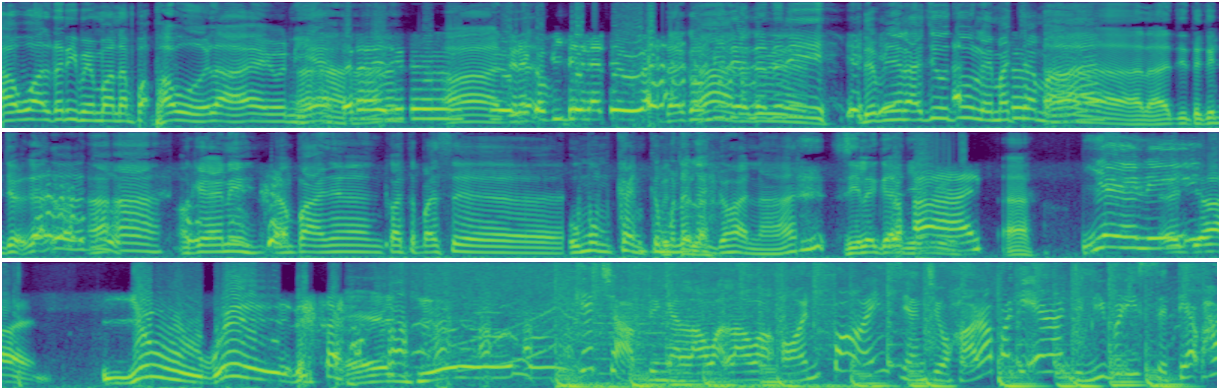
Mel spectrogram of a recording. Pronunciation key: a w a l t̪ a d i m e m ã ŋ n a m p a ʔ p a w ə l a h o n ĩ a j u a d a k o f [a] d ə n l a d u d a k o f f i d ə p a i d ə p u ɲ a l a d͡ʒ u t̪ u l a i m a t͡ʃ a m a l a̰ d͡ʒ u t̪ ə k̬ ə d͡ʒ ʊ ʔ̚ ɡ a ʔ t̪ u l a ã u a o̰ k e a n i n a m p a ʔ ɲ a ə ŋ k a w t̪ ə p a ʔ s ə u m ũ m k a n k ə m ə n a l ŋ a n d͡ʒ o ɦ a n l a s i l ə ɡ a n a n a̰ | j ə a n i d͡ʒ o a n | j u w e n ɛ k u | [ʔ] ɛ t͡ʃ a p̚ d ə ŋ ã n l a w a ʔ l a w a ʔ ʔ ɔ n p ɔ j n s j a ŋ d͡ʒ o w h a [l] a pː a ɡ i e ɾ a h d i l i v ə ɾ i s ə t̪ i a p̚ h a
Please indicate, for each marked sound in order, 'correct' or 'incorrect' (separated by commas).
incorrect, incorrect, incorrect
